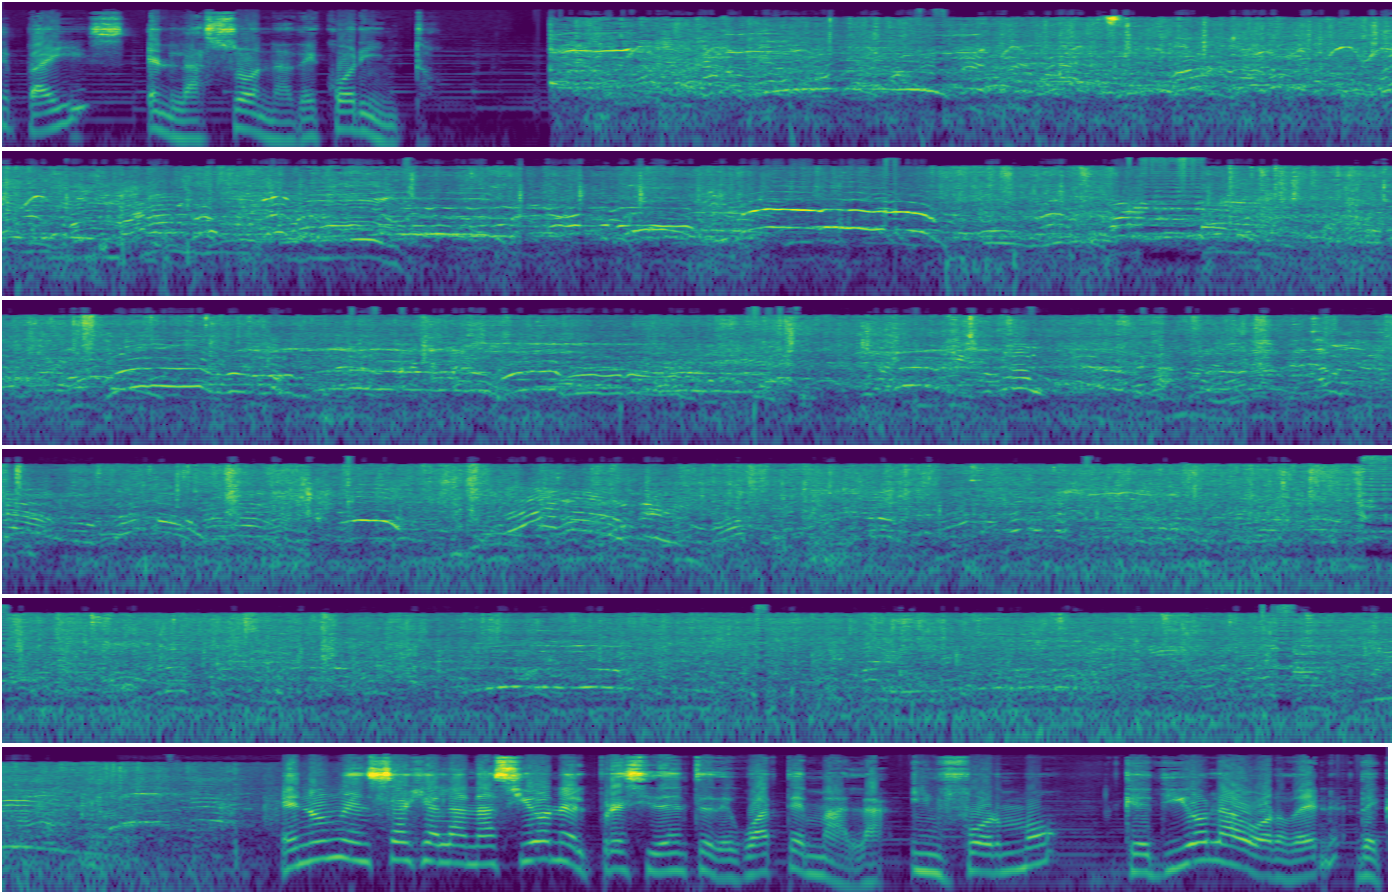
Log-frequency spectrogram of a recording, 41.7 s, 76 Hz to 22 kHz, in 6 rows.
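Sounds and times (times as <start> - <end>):
speech: 0.0 - 2.2, 36.2 - 41.6
pounding footsteps of a large crowd rushing forward on foot: 2.7 - 37.6
scattered shouting voices: 2.8 - 36.1.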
